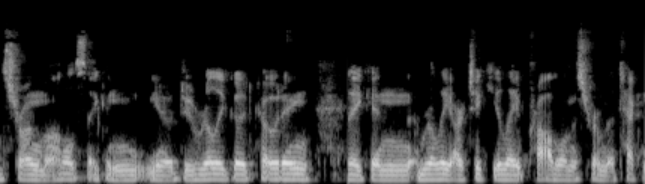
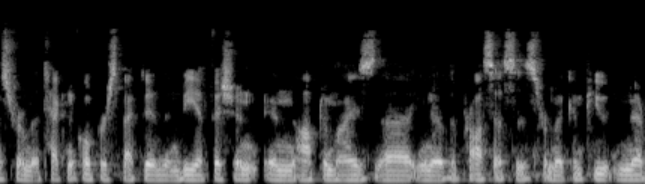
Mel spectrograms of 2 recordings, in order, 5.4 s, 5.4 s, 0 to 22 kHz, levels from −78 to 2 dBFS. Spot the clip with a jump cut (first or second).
first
